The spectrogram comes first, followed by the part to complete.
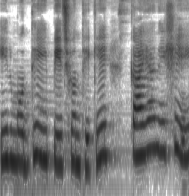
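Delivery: ordinary delivery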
